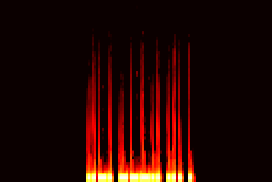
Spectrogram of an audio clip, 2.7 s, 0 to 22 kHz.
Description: Morse code, heard as a keyed tone, about 43 wpm, 700 Hz. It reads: F8SE
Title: DXCC-100 Call Signs - 4 Characters - Repeated 2x - 45wpm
